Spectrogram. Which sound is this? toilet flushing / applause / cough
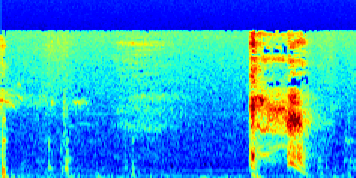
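cough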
